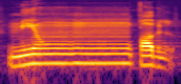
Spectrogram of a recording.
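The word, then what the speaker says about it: من قبل: So you make your mouth into an oval shape before saying the letter. So we'll say like this, min qabl, right?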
